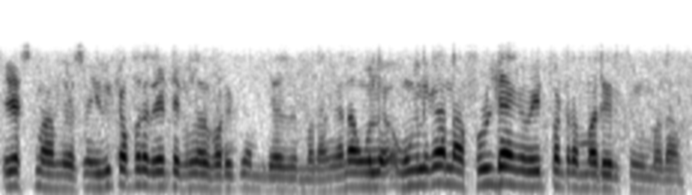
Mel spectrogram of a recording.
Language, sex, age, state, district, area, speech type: Tamil, male, 30-45, Tamil Nadu, Ariyalur, rural, conversation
